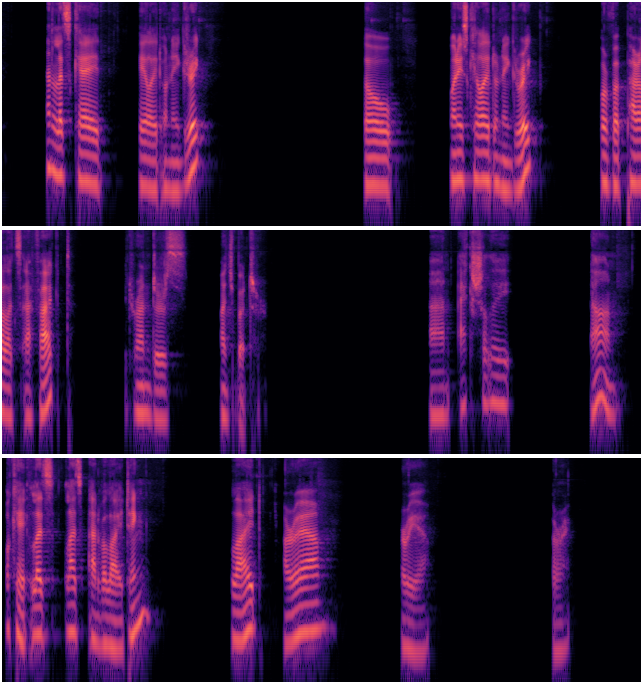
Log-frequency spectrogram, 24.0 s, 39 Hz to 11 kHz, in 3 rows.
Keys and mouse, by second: 0.9 s, 1.2 y, 2.1 click, 3.2 s, 3.3 y, 4.2 click, 4.9 click, 5.3 s, 5.5 y, 6.1 click, 7.3 shift+click, 7.9 shift+click, 9.1 s, 9.4 y, 10.8 click, 12.0 shift+click, 15.9 click, 16.2 shift+a, 20.4 g, 20.5 z, 21.4 click, 21.7 `, 22.4 shift+z, 23.4 s.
